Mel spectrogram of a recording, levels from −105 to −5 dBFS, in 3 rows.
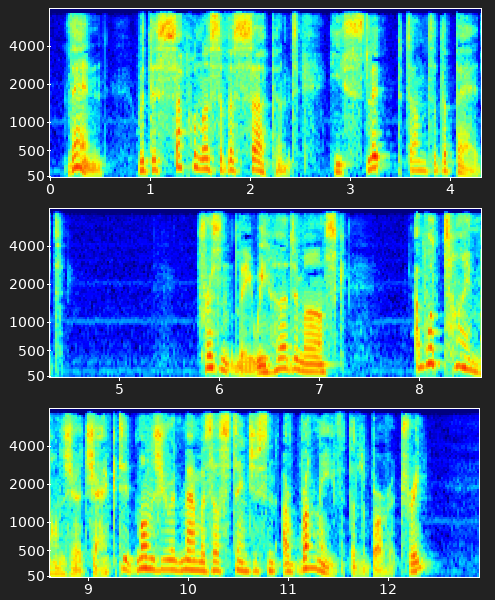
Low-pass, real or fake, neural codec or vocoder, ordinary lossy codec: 7.2 kHz; real; none; MP3, 48 kbps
